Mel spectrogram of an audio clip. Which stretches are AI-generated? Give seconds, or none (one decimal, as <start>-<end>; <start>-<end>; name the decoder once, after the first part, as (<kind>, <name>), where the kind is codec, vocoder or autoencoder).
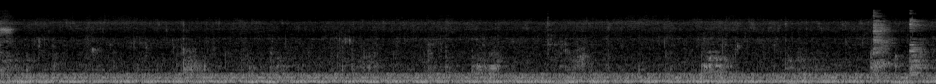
6.0-8.9 (vocoder, BigVGAN v2)

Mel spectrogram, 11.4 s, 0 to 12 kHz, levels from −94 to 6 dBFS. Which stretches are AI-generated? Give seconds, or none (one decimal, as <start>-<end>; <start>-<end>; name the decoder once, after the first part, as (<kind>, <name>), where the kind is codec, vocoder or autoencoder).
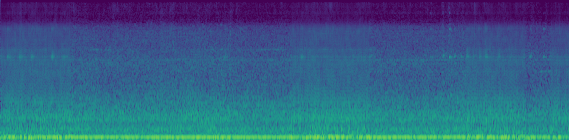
0.0-1.4 (vocoder, Vocos); 5.8-7.4; 9.3-10.5; 11.0-11.4

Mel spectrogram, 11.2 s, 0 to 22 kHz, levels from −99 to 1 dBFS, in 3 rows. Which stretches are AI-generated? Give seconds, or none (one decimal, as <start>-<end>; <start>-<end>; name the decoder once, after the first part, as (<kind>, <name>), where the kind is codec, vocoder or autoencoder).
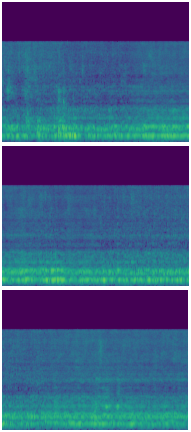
2.6-4.5 (vocoder, Vocos); 4.9-5.7; 8.4-11.2

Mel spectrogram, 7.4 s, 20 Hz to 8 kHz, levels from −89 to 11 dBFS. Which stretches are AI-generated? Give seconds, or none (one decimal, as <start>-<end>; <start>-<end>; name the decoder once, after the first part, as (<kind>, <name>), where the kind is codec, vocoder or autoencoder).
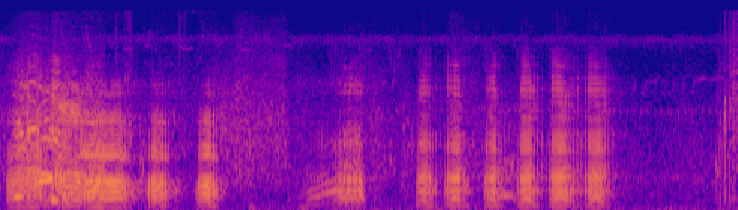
none

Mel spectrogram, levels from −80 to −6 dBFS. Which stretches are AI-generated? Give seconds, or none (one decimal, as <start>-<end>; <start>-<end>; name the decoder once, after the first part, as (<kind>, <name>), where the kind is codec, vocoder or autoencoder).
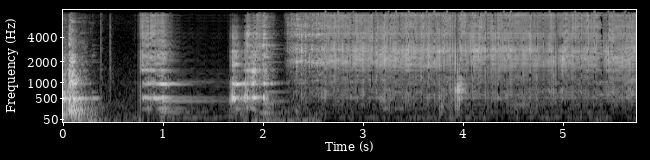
0.7-2.0 (vocoder, BigVGAN v2); 2.6-5.7

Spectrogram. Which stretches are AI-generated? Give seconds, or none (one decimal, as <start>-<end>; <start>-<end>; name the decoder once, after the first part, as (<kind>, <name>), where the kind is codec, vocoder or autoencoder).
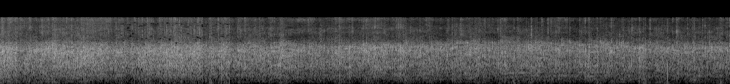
0.0-1.2 (codec, DAC); 2.3-7.3

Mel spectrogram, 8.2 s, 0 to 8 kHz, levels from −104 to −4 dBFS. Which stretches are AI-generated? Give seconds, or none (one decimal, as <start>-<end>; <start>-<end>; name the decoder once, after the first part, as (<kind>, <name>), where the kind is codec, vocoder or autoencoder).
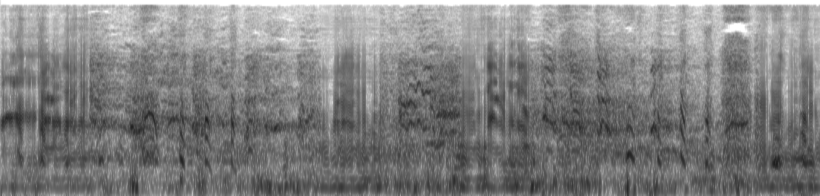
0.0-0.9 (vocoder, BigVGAN v2); 3.2-3.8; 4.6-5.3; 7.6-8.2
